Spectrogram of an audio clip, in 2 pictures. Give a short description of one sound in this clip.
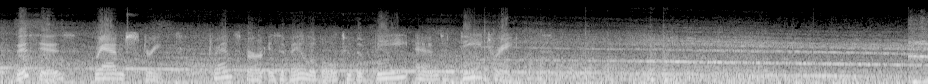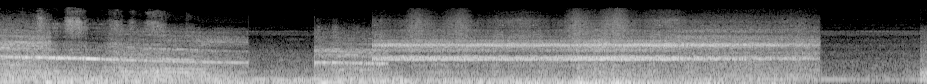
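Train wheels rumble and clatter on the rails.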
